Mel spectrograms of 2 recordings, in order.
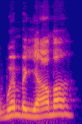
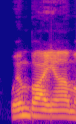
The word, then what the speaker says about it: Wembanyama: have his name in front of me, so Wembanyama. Yeah, it's something like that. I can never pronounce it. Wembanyama. Bob Kravitz did an excellent job. He's become fluent in that name. Wembanyama, I believe, is how you pronounce it.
